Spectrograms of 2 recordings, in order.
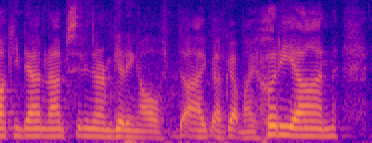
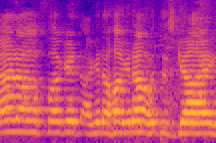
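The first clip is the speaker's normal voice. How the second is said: loud, high-pitched comic holler; retold exuberant shout; defiant declaration; 6 semitones higher, 11 dB louder, faster than usual. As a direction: announce it over the waiting crowd. Acted shout to waiting passengers.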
